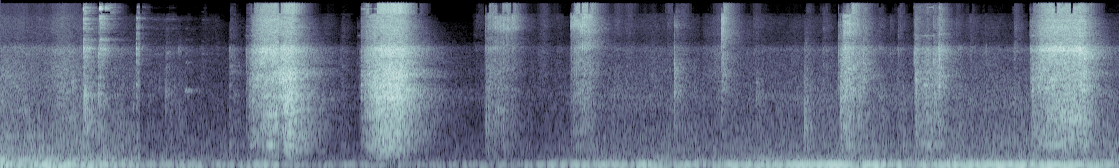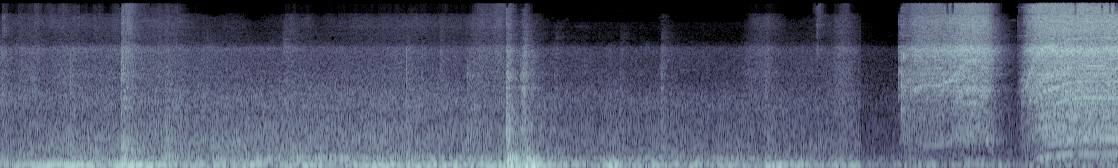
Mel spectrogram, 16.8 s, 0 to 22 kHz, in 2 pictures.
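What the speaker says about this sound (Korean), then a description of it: "네, 5mm짜리로 뚫어보도록 하겠습니다." A power drill bores a 5 mm hole for a cable while fitting lighting in a delivery truck cargo box, grinding and rubbing steadily at close range with a few louder bursts and no talk.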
